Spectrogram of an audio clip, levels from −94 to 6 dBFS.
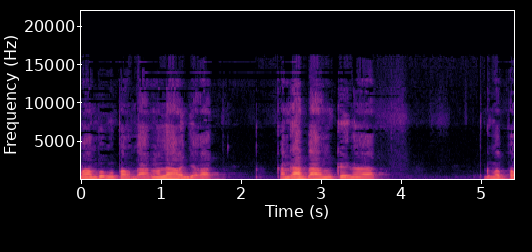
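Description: Transcoding between lossy codecs affects this speech clip throughout. Nothing sounds above 16.2 kHz, and two different sets of coding artefacts blur together, likely from an MP3 encode later re-encoded as low-bitrate HE-AAC.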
